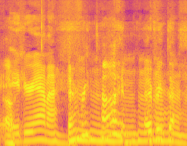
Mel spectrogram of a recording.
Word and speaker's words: Adriana: Adriana. Every time. Because I want to pronounce A as an ah sound.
